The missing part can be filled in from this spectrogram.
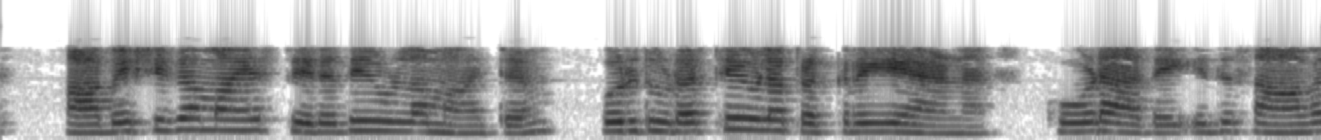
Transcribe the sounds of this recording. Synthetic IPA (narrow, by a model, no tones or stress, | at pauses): aːbe̞ːɕiɣɐmaːjɐst̪ʰiɾɐðejuɭːɐmaːtːɐm | o̞ɾut̪uɽɐrt͡ɕːɐjuɭːɐprɐkrijɐjaːɳɨ | kuːɽaːðe̞ʔiðɨsaːʋɐ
